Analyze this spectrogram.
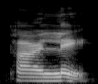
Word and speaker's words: parlé: Make sure you're pronouncing that accent aigu. It's an A sound. J'ai parlé.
